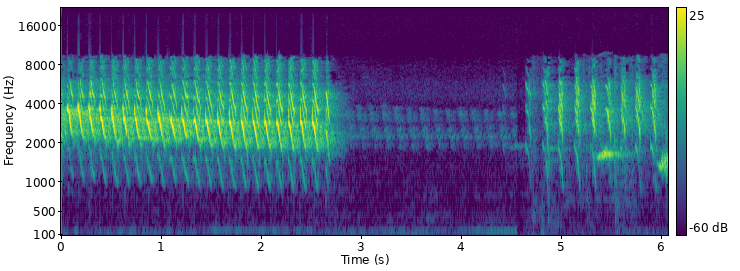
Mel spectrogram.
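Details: Pied triller delivering a rapid rattling trill of roughly twenty-two sharp repeated notes over nearly three seconds. A quiet low hum runs underneath, and after a short silence a second trill begins.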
